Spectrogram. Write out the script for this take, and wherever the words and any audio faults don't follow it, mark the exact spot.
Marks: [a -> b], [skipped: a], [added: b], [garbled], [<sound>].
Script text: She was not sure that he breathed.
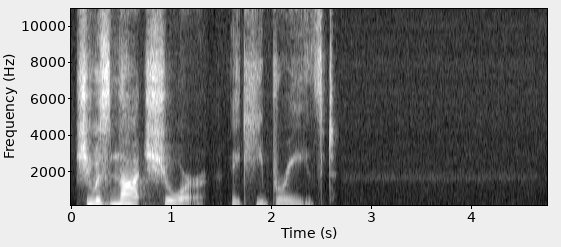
She was not sure that he breathed.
